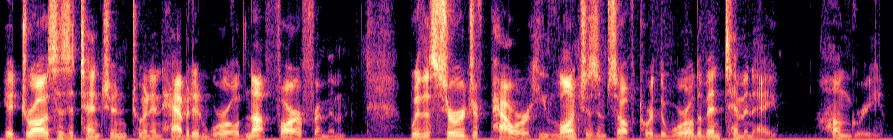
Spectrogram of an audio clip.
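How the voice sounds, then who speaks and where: A game writer and host opens with a casual podcast intro, then moves into dramatic scripted narration as he reads stories aloud. His medium-pitched voice is bright and forceful with vocal fry, at a moderate pace, in a dry recording. His manner is informal and enthusiastic.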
